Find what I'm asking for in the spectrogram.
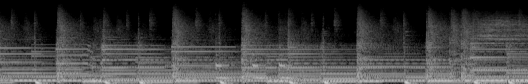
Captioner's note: cries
